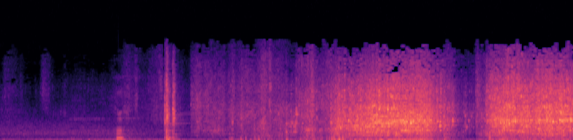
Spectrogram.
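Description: Canvas military duffel bag rustling and small plastic toys and Lego pieces rattling as hands dig through them, growing loud from about three seconds in. A single sharp knock comes a little before the two-second mark.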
